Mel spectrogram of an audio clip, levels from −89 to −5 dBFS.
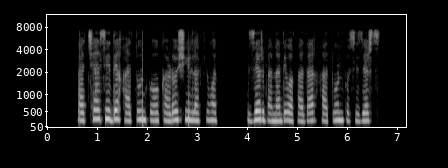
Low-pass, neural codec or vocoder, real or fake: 7.2 kHz; codec, 16 kHz, 8 kbps, FreqCodec, smaller model; fake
